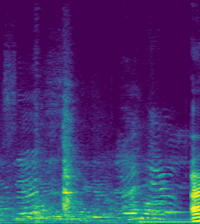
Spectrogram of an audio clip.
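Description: Children's voices chattering faintly, with a low steady musical note coming in a little after halfway.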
